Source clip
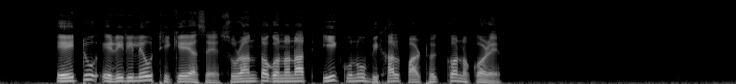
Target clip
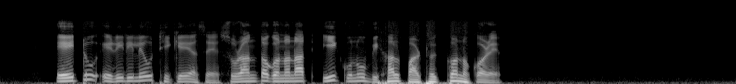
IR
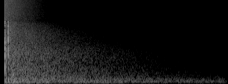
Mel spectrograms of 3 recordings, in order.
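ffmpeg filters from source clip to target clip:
-filter_complex "[0:a]asettb=1/sr,asplit=3[link_01][link_02][link_03];[link_01]atrim=end=0.864[link_04];[link_02]atrim=start=0.86:end=2.21,asetpts=PTS-STARTPTS,afade=type=in:duration=0.004:curve=qsin,afade=type=out:start_time=1.346:duration=0.004:curve=qsin,acrossover=split=450|1600|3800[link_05][link_06][link_07][link_08];[link_05]acompressor=threshold=-26dB:ratio=4[link_09];[link_06]acompressor=threshold=-40dB:ratio=4[link_10];[link_07]acompressor=threshold=-39dB:ratio=4[link_11];[link_08]acompressor=threshold=-54dB:ratio=4[link_12];[link_09][link_10][link_11][link_12]amix=inputs=4:normalize=0[link_13];[link_03]atrim=start=2.206[link_14];[link_04][link_13]acrossfade=duration=0.004:curve1=hsin:curve2=qsin[link_15];[link_15][link_14]acrossfade=duration=0.004:curve1=qsin:curve2=hsin,asettb=1/sr,asplit=3[link_16][link_17][link_18];[link_16]atrim=end=3.784[link_19];[link_17]atrim=start=3.78:end=4.73,asetpts=PTS-STARTPTS,afade=type=in:duration=0.004:curve=qsin,afade=type=out:start_time=0.946:duration=0.004:curve=qsin,aemphasis=mode=reproduction:type=riaa[link_20];[link_18]atrim=start=4.726[link_21];[link_19][link_20]acrossfade=duration=0.004:curve1=hsin:curve2=qsin[link_22];[link_22][link_21]acrossfade=duration=0.004:curve1=qsin:curve2=hsin,volume=4dB" -ar 16000 -c:a pcm_mulaw

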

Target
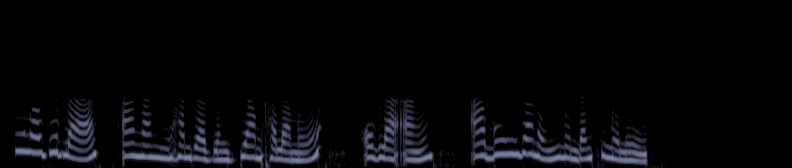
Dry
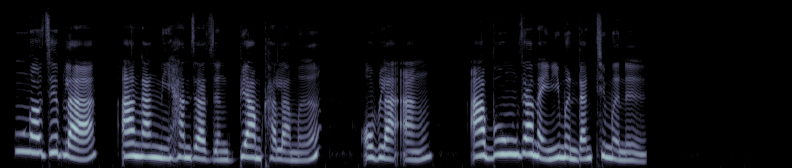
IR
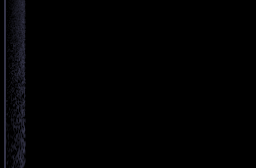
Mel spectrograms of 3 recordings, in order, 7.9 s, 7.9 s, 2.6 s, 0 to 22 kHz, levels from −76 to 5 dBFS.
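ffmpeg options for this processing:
-filter_complex "[0:a]tiltshelf=frequency=870:gain=8.5,acrossover=split=140[link_01][link_02];[link_02]alimiter=limit=-15.5dB:level=0:latency=1:release=67[link_03];[link_01][link_03]amix=inputs=2:normalize=0,agate=range=-11dB:threshold=-55dB:ratio=16:detection=peak,lowshelf=frequency=140:gain=5.5,areverse,acompressor=threshold=-31dB:ratio=10,areverse,lowpass=frequency=1400:width=0.5412,lowpass=frequency=1400:width=1.3066,volume=-4.5dB"

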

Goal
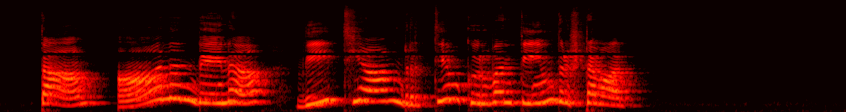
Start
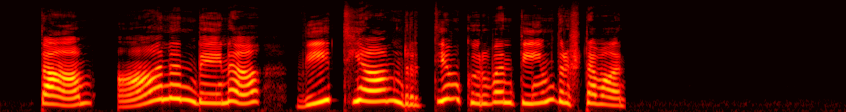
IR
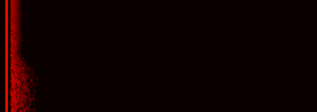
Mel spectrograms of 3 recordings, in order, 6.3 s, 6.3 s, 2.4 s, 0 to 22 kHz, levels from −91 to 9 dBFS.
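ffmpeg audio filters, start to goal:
-filter_complex "[0:a]acompressor=threshold=-30dB:ratio=6,asuperstop=centerf=3000:order=20:qfactor=6.8[link_01];[1:a]atrim=start_sample=2205,asetrate=52920,aresample=44100[link_02];[link_01][link_02]afir=irnorm=-1:irlink=0"

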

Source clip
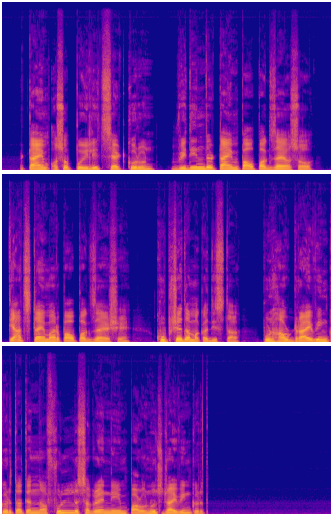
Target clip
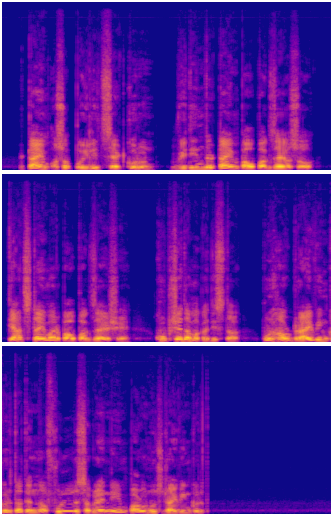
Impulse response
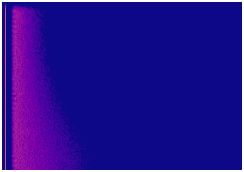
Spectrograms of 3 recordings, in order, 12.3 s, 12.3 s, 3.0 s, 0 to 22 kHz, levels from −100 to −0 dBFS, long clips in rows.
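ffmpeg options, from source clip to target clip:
-af "highpass=frequency=510:width_type=q:width=3.8,afftfilt=real='re*1.73*eq(mod(b,3),0)':imag='im*1.73*eq(mod(b,3),0)':win_size=2048:overlap=0.75,volume=-1.5dB"

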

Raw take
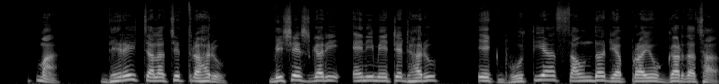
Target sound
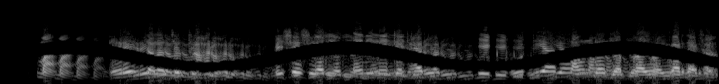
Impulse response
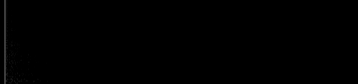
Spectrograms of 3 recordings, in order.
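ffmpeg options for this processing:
-filter_complex "[0:a]highpass=frequency=400:width_type=q:width=0.5412,highpass=frequency=400:width_type=q:width=1.307,lowpass=frequency=3500:width_type=q:width=0.5176,lowpass=frequency=3500:width_type=q:width=0.7071,lowpass=frequency=3500:width_type=q:width=1.932,afreqshift=160,asettb=1/sr,asplit=3[link_01][link_02][link_03];[link_01]atrim=end=3.104[link_04];[link_02]atrim=start=3.1:end=3.91,asetpts=PTS-STARTPTS,afade=type=in:duration=0.004:curve=qsin,afade=type=out:start_time=0.806:duration=0.004:curve=qsin,tiltshelf=frequency=730:gain=-4.5[link_05];[link_03]atrim=start=3.906[link_06];[link_04][link_05]acrossfade=duration=0.004:curve1=hsin:curve2=qsin[link_07];[link_07][link_06]acrossfade=duration=0.004:curve1=qsin:curve2=hsin,asplit=5[link_08][link_09][link_10][link_11][link_12];[link_09]adelay=169,afreqshift=-67,volume=-7dB[link_13];[link_10]adelay=338,afreqshift=-134,volume=-15.4dB[link_14];[link_11]adelay=507,afreqshift=-201,volume=-23.8dB[link_15];[link_12]adelay=676,afreqshift=-268,volume=-32.2dB[link_16];[link_08][link_13][link_14][link_15][link_16]amix=inputs=5:normalize=0,asplit=2[link_17][link_18];[link_18]asoftclip=type=hard:threshold=-28dB,volume=-8dB[link_19];[link_17][link_19]amix=inputs=2:normalize=0,asplit=3[link_20][link_21][link_22];[link_20]afade=type=out:start_time=5.33:duration=0.02[link_23];[link_21]afreqshift=37,afade=type=in:start_time=5.33:duration=0.02,afade=type=out:start_time=5.93:duration=0.02[link_24];[link_22]afade=type=in:start_time=5.93:duration=0.02[link_25];[link_23][link_24][link_25]amix=inputs=3:normalize=0,afftfilt=real='re*(1-between(b*sr/1024,780*pow(2100/780,0.5+0.5*sin(2*PI*0.36*pts/sr))/1.41,780*pow(2100/780,0.5+0.5*sin(2*PI*0.36*pts/sr))*1.41))':imag='im*(1-between(b*sr/1024,780*pow(2100/780,0.5+0.5*sin(2*PI*0.36*pts/sr))/1.41,780*pow(2100/780,0.5+0.5*sin(2*PI*0.36*pts/sr))*1.41))':win_size=1024:overlap=0.75,volume=-2dB"

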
